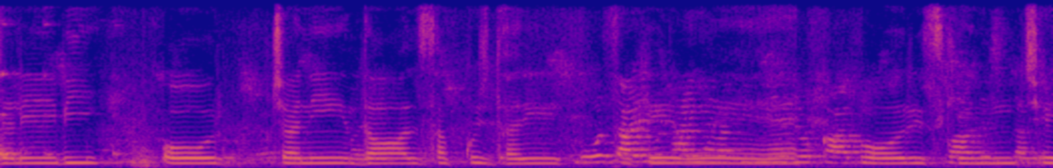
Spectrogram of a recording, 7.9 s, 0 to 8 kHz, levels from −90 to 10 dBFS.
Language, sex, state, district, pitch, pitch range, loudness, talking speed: Hindi, female, Bihar, East Champaran, 245 Hz, 240-255 Hz, -31 LUFS, 105 wpm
